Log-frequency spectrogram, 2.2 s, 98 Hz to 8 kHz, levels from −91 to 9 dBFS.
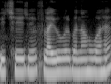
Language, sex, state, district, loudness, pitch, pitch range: Hindi, female, Bihar, East Champaran, -23 LUFS, 185 Hz, 180-190 Hz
